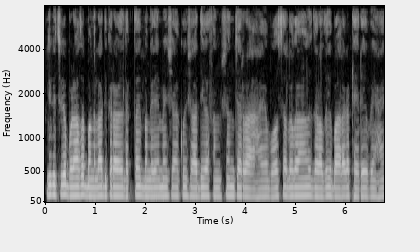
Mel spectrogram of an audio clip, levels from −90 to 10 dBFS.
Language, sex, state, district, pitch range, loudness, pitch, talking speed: Hindi, male, Bihar, Patna, 125-135 Hz, -17 LUFS, 130 Hz, 290 wpm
